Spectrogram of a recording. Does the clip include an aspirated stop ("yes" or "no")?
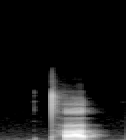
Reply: yes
